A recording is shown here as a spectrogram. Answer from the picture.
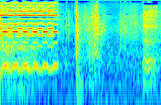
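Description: Phone ringing with an electronic ring, a rapid warble between two tones that stops after less than a second, followed by a click about a second in.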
